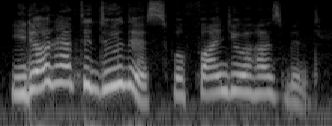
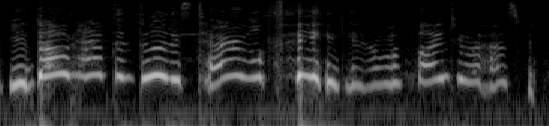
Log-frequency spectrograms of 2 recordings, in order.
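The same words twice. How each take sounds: First: Lightly voiced friend's mother, a touch urgent; a hint of a worried mother pleading; quoting friend's mother. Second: High, laughing retelling of the mother's plea; mock the mother's words while laughing; laughing mock quote. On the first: Friend's mother on the phone, lightly voiced pleading. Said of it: "my friend's mother telephoned and she said". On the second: Retelling friend's mother's plea to a friend, laughing mockery. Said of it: "It was so typical".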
